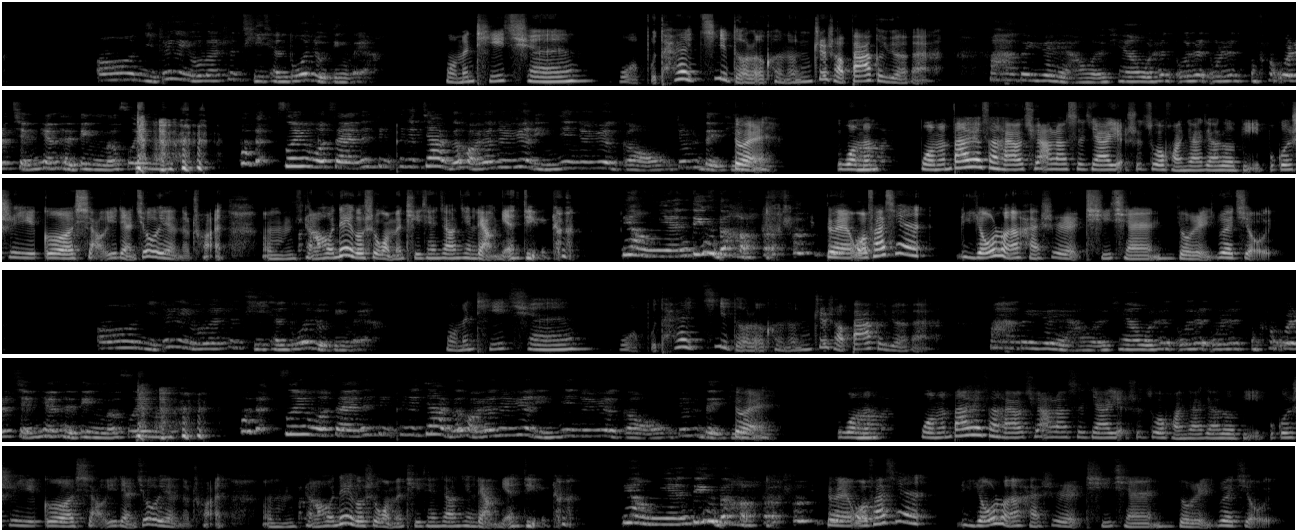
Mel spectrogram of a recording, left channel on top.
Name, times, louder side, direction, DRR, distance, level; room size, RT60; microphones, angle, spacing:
voice 1, 0.9-3.8 9.9-14.6 15.3-20.3 21.5-21.8 29.0-29.1 32.1-34.5, left 2 dB, 85° left, 1.0 m, -33 dB
voice 2, 4.4-5.9 6.2-9.4 14.3-15.0 20.3-20.7 21.3-21.7 22.1-31.6 34.1-35.1 35.4-38.6, left 7 dB, 55° left, 0.4 m, -29 dB
8.6 x 7.3 x 2.5 m
head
